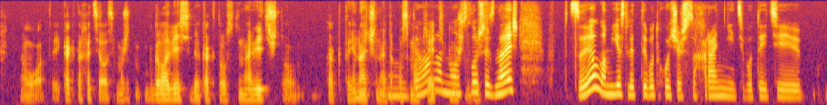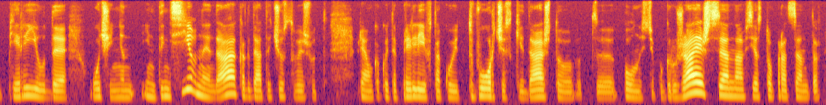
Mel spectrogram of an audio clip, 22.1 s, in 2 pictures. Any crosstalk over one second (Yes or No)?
Yes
